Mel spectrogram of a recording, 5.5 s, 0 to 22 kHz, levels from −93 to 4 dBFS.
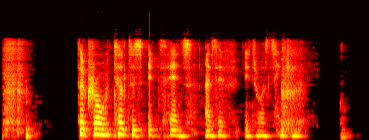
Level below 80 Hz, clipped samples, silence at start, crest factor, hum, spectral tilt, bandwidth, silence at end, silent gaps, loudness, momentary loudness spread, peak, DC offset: -54 dBFS; under 0.1%; 0.05 s; 22 dB; none; -3.5 dB/octave; 7.6 kHz; 0.35 s; 0.80-1.14 s, 4.85-5.07 s; -21 LUFS; 19 LU; 0 dBFS; under 0.1%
